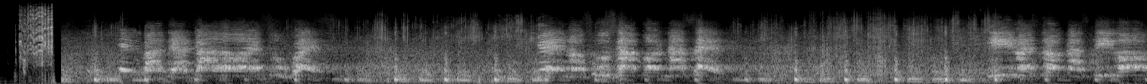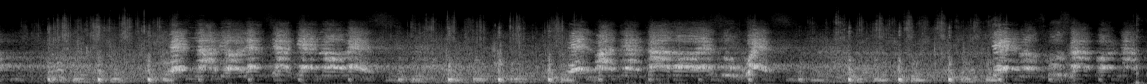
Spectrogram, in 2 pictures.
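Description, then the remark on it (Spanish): A large crowd of women chants 'el violador eres tú' in unison in the feminist protest performance by the group Las Tesis from Chile, their voices rising in loud rhythmic bursts every few seconds, with a dense, reverberant outdoor sound as the chant repeats throughout. “Bueno, creo que vos también reconoces y, las oyentes y las oyentes también reconocen el, el violador eres tú en la performance de las, de las tesis.”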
